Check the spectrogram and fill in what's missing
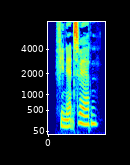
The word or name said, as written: finansverden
